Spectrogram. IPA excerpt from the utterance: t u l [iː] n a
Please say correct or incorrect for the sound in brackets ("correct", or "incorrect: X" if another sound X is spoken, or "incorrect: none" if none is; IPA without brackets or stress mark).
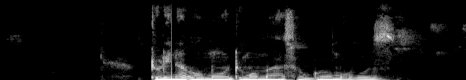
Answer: incorrect: i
